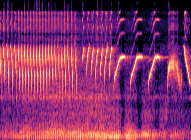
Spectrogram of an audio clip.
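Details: A canary sings in the morning, opening with a fast even roll of clipped repeated notes, then switching to a slower series of sweeping, rising-and-falling whistles, with a low hum underneath.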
